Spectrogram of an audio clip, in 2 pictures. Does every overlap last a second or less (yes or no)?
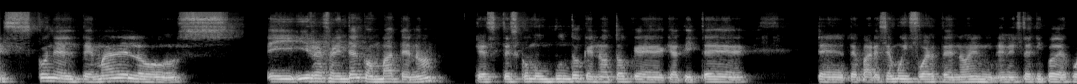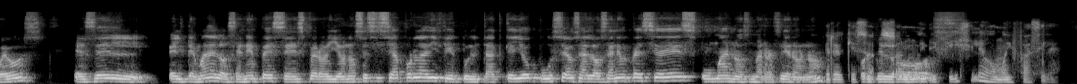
no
